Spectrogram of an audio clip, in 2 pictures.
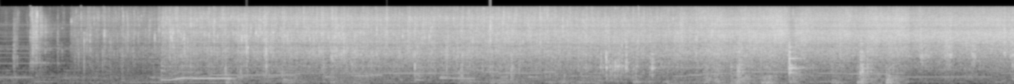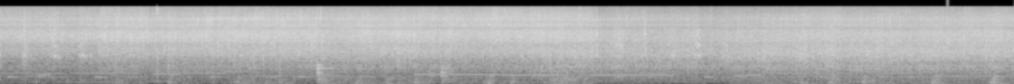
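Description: Vegetables and sliced smoked duck sizzling loudly as they are stir-fried in hot coconut oil in a stainless-steel wok, with occasional taps and scrapes of a spatula against the pan. The sizzle begins sharply about two seconds in and stays steady.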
